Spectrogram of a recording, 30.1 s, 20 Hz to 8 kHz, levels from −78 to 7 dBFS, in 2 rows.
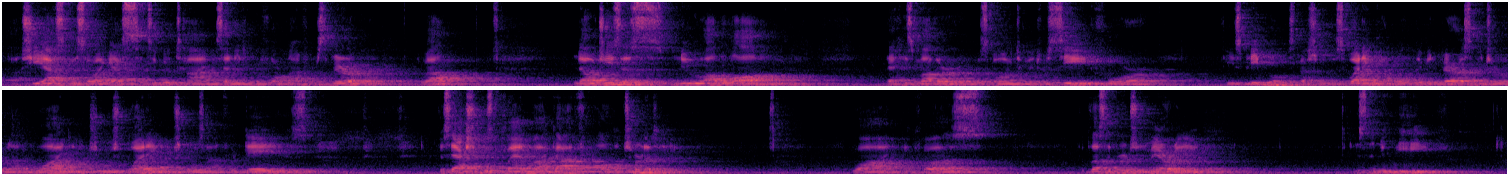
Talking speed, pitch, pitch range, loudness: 145 wpm, 120 Hz, 115-135 Hz, -30 LUFS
